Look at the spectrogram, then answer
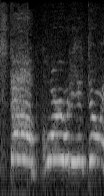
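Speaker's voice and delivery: very loud, shrill, high screaming. Retelling fighting him on the stairs: retelling a loud shout. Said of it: "I was loud".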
